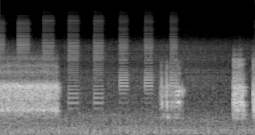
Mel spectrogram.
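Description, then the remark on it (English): Loud electronic beeping interference with a buzzy, harmonic tone: a long sustained beep, then a series of short rapid pulses, and two more strong beeps near the end, unaccompanied by voices. “Why are we still getting interference? The beeping?”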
